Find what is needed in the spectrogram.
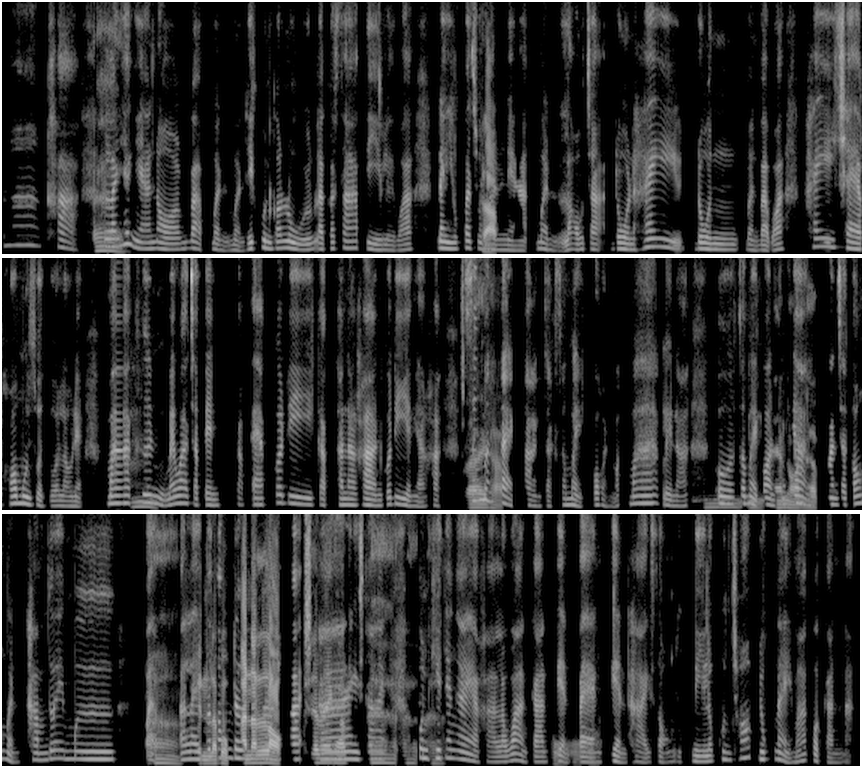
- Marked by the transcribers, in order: tapping
- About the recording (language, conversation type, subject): Thai, podcast, คุณมองเรื่องความเป็นส่วนตัวในยุคที่ข้อมูลมีอยู่มหาศาลแบบนี้อย่างไร?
